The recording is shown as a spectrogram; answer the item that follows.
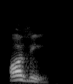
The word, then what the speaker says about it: Aussie: Say it like Ozzy Osbourne for Black Sabbath. Aussie. That's how you say it.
